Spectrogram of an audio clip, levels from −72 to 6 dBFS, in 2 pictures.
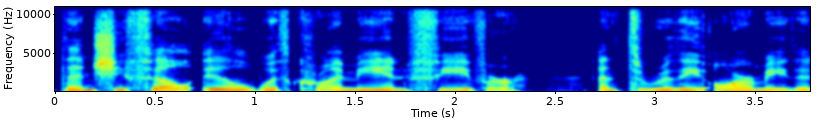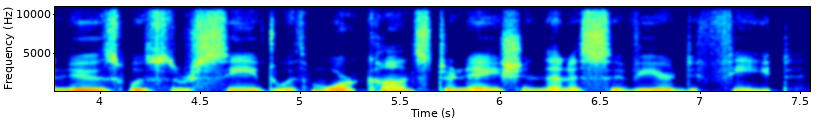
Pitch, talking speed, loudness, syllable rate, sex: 195 Hz, 175 wpm, -18 LUFS, 4.7 syllables/s, female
